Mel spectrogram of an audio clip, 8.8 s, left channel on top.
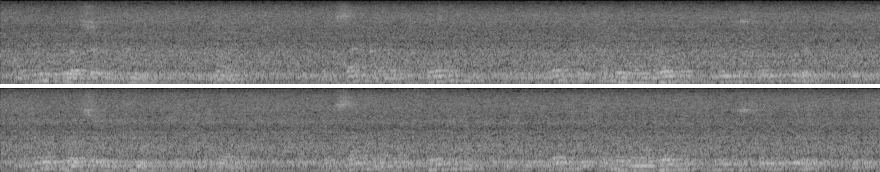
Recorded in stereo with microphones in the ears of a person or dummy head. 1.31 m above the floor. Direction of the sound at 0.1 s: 75° left (ahead or behind).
